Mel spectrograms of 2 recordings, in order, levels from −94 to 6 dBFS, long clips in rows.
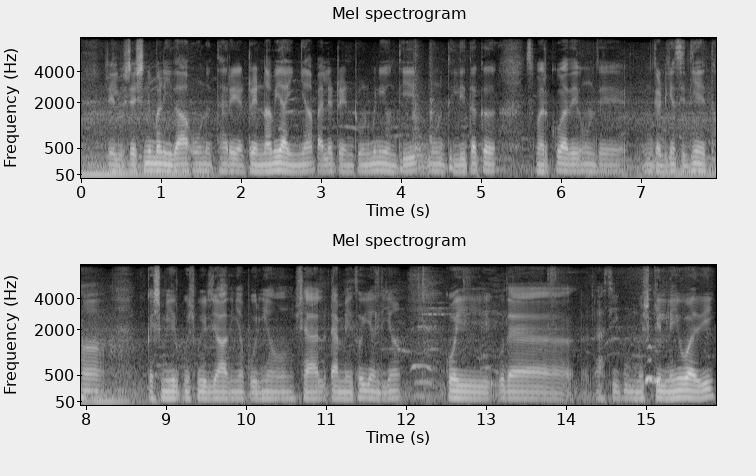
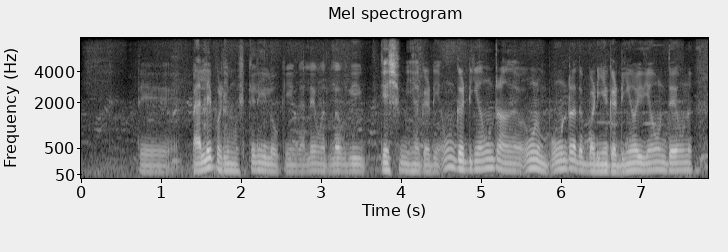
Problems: constant background noise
